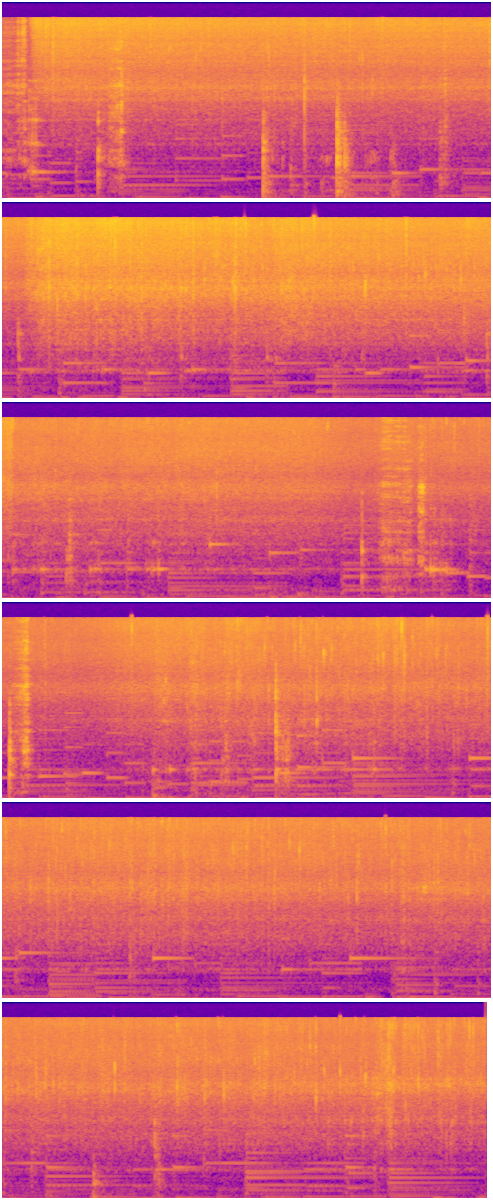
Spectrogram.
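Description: Minced garlic and green onion sizzling in oil in a nonstick frying pan while a spatula stirs and taps against the pan. The sizzle grows louder for several seconds about five seconds in. Sharp clicks and scrapes come now and then as ingredients are scraped into the pan.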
